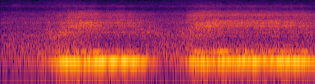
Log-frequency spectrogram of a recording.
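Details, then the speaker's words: Bus, recorded from inside after starting: a low moan swells and fades twice under the engine note as load comes on; bad power steering pump, not air in the system if bleeding doesn't cure it. "okay guys this is a bad pump now the same noise could be uh caused by okay I've never heard a boss that does that by air in the system"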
